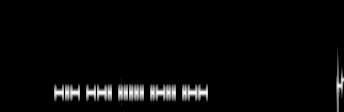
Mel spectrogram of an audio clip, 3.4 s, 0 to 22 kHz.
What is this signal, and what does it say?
Morse code, heard as a keyed tone, about 42 wpm, 700 Hz. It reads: KG5LW
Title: USA Call Signs - 5 Characters - 4x Character Spacing - 45wpm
